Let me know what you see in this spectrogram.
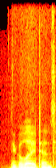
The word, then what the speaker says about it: Nicolaitans: Nicolaitans, that's how you pronounce it.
